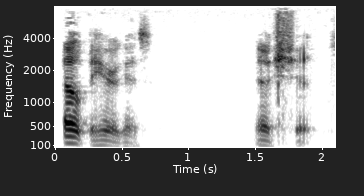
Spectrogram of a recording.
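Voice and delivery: ordinary talk, nothing marked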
